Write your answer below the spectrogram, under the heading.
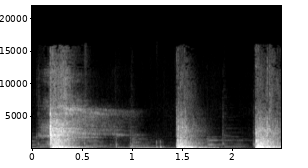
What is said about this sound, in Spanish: El dios Júpiter se levantó enojado y con su bastón dio un golpe en el suelo que retumbó como un trueno.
